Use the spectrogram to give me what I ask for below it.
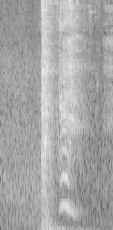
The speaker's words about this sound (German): Und dann nehmen wir den Spaten und hauen die Flasche in der Tüte kaputt.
